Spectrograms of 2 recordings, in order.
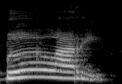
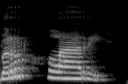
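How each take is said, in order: First: The first syllable is said without an r. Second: The first syllable is said with an r. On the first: The speaker calls it wrong. "terkadang ada beberapa orang yang mengatakan uh, kata itu sebagai belari" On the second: The speaker calls it right. "bukan berlari"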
